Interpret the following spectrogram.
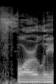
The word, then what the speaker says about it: Fairleigh: Fairleigh Dickinson, they call it Fairleigh. I grew up right down the street from there. We always called it Farley. I don't know why everybody calls it Fair. It's spelled Fairleigh. I don't know why we pronounce it Farley, but I say Fairleigh Dickinson.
